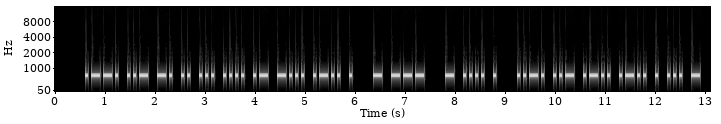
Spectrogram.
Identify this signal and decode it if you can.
Morse code, heard as a keyed tone, about 19 wpm, 700 Hz. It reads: PUNISHABLE TO THE FULLEST
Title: Sentences with 7-Word Phrases - Spoken Beginning - 20wpm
